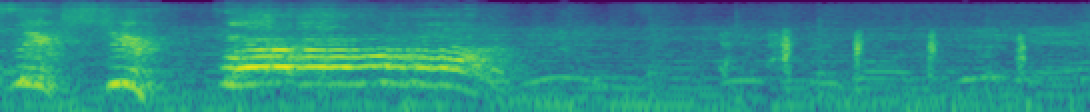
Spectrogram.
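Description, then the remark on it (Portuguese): A man lets out a loud, excited yell lasting about a second, preceded by a couple of short vocal bursts and followed by quieter murmuring and light clicks. “Se você puder gritar de novo, seria legal pra caralho.”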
